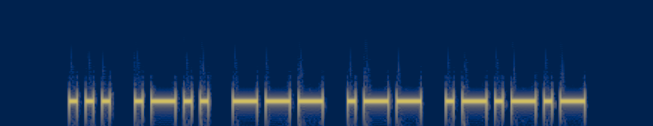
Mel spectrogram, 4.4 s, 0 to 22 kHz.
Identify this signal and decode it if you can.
Morse code, heard as a keyed tone, about 22 wpm, 700 Hz. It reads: SLOW.
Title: 3x Word-Spacing - Sentences from Top 400 Words - 22wpm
